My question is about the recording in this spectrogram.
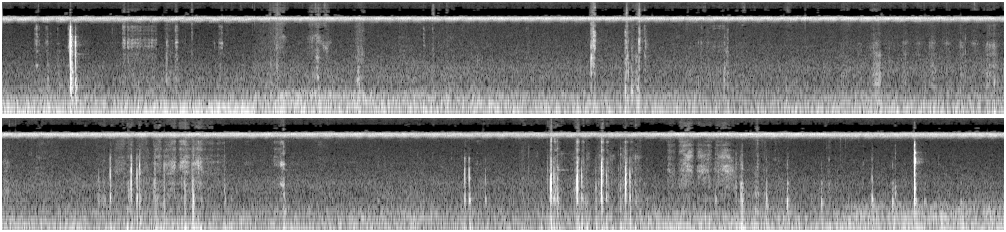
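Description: A chorus of night insects in the forest, one continuous high-pitched trill that never breaks. A few sharp clicks cut in, about a second in, in a short cluster past the middle, and once near the end.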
